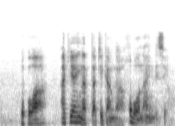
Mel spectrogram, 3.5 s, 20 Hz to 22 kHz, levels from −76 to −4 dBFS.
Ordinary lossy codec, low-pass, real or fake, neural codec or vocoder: none; none; fake; codec, 16 kHz, 1 kbps, FunCodec, trained on LibriTTS, 50 frames a second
